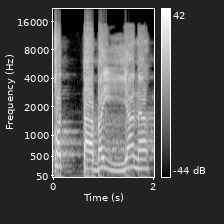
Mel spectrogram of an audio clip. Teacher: میں داخل کر دیا، دال کو تا میں داخل کر دیا، اب دال کی کوئی صفت باقی نہیں رہے گی، دال نہیں پڑھیں گے بلکہ تا ہی پڑھیں گے ۔ قد تبین، یہ ادغام بھی ہے مگر یہ ادغام تام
